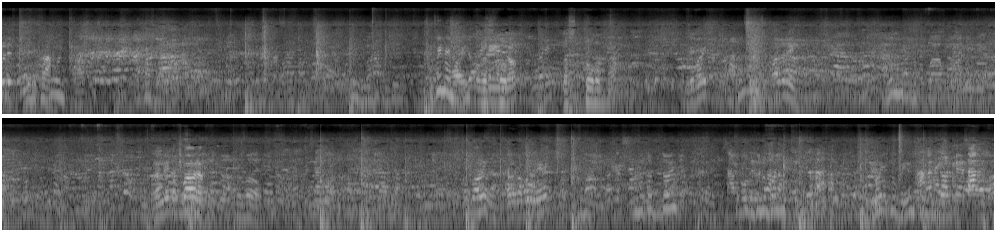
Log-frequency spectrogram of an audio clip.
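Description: Young men talk close by.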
